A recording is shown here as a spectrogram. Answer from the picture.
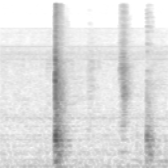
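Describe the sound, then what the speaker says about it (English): Cutting along the outer edge of pen case material: three short, crisp snips with uneven gaps, close and quiet against a near-silent background. "Now, I'm going to cut just along the outer edge here,"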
